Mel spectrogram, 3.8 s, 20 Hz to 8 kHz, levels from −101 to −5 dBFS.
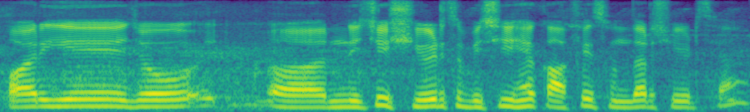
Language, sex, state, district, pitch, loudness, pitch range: Hindi, male, Punjab, Kapurthala, 175 Hz, -14 LUFS, 165-185 Hz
